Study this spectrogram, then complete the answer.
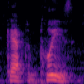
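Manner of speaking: loud, high sharp appeal. A narrator's reading. First officer trying to calm the captain, sharp loud appeal. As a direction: cut in sharply. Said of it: "the first officer said sharply".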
